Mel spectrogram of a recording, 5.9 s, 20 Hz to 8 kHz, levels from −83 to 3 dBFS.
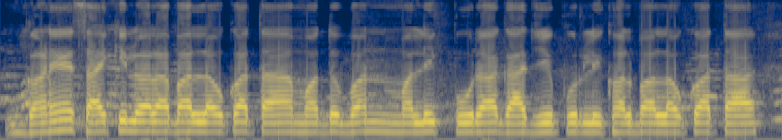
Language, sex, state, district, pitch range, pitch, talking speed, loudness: Bhojpuri, male, Uttar Pradesh, Ghazipur, 145-155 Hz, 150 Hz, 145 wpm, -13 LUFS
